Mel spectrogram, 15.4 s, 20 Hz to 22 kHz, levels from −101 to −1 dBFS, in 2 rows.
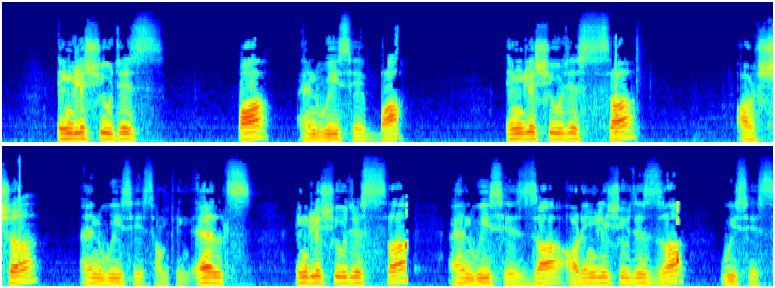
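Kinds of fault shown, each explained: Damaged data in a compressed stream: corrupted bytes make the decoder misread frames and lose sync. This produces brief glitches of about 50 ms at 3.93, 11.73 and 14.44 s.
Dropped samples: a sharp click at 6.14 s and another at 7.89 s, likely from under a millisecond of samples going missing. The waveform steps abruptly from one value to a later one, and each click shows as a thin vertical spectrogram line.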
